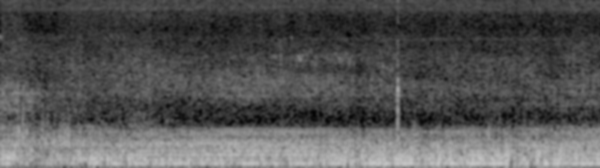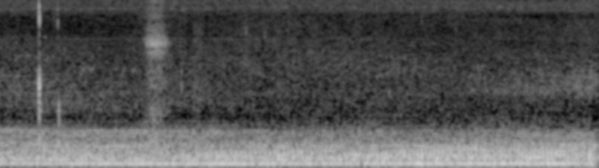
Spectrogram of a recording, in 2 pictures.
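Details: A steady low engine-like rumble with a few faint clicks, and no animal voices.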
